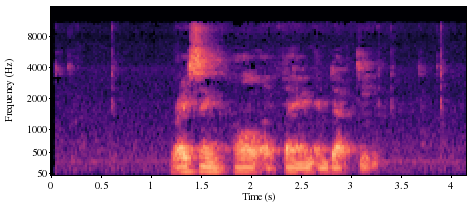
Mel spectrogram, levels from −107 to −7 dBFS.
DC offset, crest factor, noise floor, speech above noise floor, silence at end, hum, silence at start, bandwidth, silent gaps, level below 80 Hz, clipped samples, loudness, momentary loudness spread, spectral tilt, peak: under 0.1%; 22 dB; -63 dBFS; 37 dB; 0.9 s; none; 1.2 s; 11.5 kHz; none; -54 dBFS; under 0.1%; -26 LUFS; 16 LU; -5 dB/octave; -8 dBFS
